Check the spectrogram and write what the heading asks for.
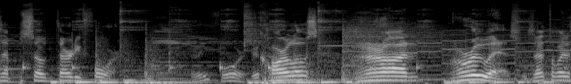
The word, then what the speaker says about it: Ruiz: Everybody calls you Ruiz. Everybody says Ruiz. It's incorrect.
